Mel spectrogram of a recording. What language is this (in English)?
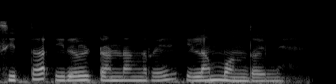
Santali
